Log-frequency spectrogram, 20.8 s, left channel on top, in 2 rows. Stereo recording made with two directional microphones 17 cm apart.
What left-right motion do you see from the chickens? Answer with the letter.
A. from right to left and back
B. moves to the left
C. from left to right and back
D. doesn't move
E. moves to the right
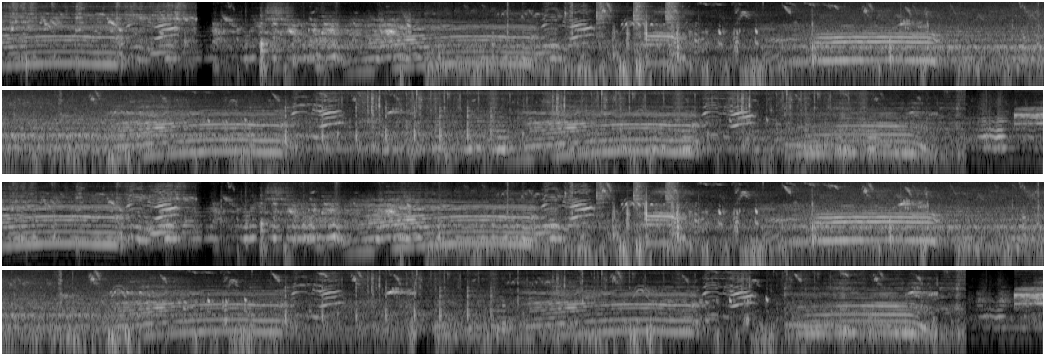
E.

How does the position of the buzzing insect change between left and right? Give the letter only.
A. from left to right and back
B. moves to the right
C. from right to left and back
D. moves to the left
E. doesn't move
D.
